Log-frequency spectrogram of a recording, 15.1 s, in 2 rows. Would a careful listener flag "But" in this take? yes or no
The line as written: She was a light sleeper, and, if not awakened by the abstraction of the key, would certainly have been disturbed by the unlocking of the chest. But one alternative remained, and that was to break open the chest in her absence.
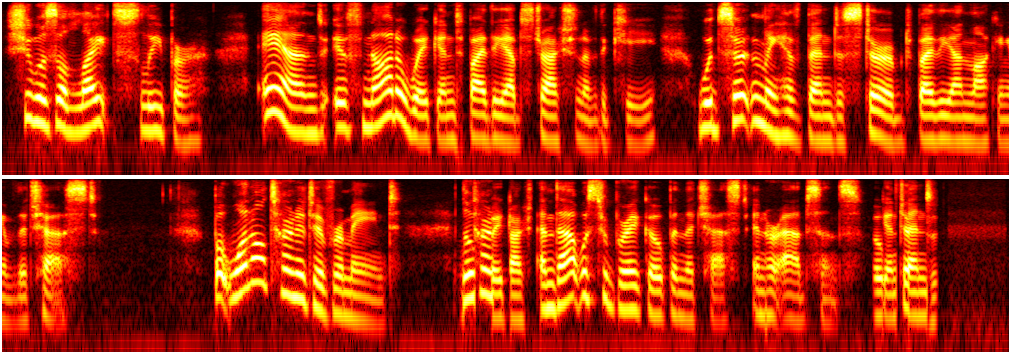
no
